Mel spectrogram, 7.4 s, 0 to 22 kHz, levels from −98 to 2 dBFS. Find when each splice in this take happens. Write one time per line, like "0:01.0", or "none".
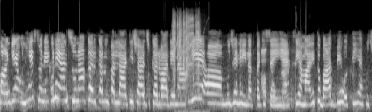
0:01.0
0:03.7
